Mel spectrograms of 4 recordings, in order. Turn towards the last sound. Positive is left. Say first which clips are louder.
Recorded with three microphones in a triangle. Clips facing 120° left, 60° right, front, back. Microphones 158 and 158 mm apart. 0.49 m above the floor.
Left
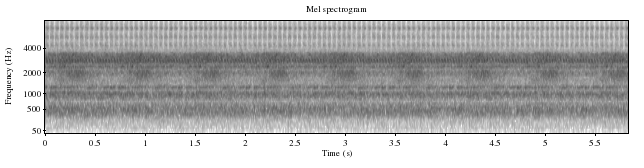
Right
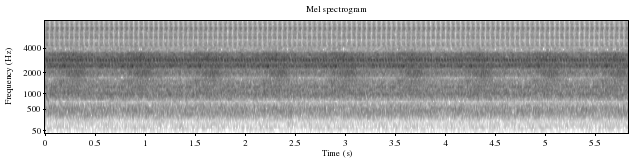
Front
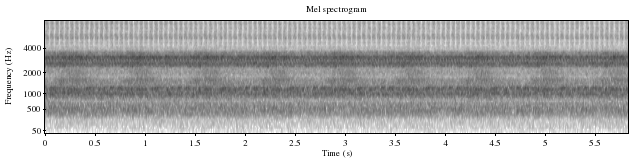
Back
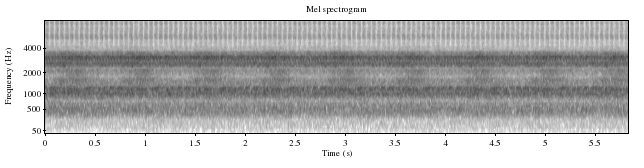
# left 4 dB, even
turn(degrees=90)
